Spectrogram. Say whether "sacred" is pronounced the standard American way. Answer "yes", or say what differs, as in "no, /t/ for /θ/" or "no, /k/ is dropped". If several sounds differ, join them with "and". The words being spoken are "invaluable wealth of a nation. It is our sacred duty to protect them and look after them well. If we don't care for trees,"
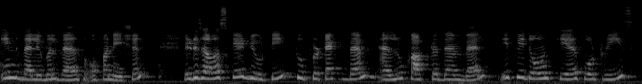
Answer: no, /ɹ/ is dropped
